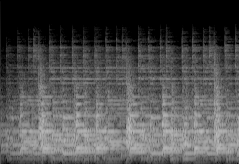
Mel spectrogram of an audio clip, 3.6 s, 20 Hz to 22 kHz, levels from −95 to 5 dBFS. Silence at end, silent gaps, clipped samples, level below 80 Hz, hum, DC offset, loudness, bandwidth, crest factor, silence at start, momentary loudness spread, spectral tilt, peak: 0 s; none; under 0.1%; -74 dBFS; none; under 0.1%; -26 LUFS; 10.5 kHz; 16 dB; 0 s; 4 LU; -3.5 dB/octave; -8 dBFS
